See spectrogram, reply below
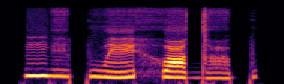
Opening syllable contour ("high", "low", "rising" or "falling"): falling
